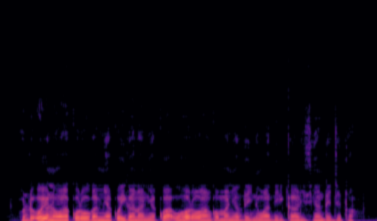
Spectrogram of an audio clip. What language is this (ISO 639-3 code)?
kik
